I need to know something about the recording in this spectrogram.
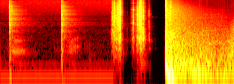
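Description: Electronic music track in a break: a few sharp, gunshot-like clicks on near silence, then the full beat drops back in with a heavy bass hit near the end.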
